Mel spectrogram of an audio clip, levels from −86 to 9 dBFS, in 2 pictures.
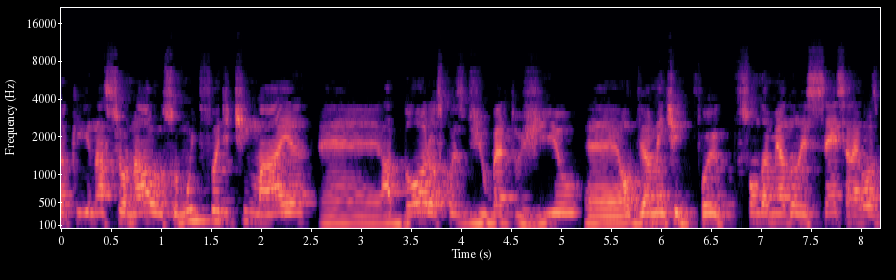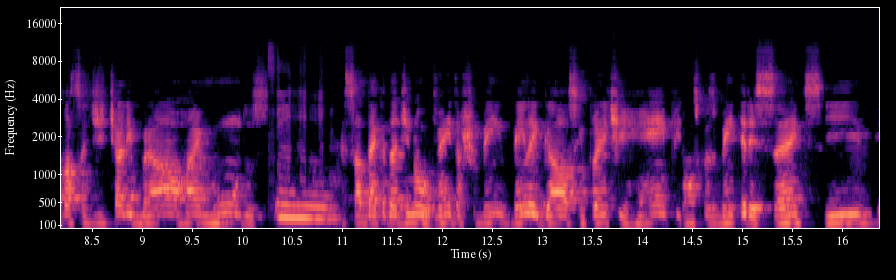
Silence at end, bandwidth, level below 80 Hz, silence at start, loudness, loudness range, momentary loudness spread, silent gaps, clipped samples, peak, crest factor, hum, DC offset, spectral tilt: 0.1 s; 8.6 kHz; -62 dBFS; 0 s; -19 LUFS; 2 LU; 8 LU; none; under 0.1%; 0 dBFS; 18 dB; none; under 0.1%; -6 dB/octave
